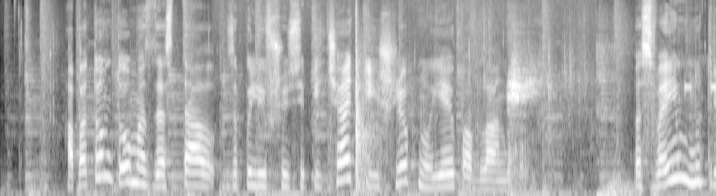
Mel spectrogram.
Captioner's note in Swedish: med en smäll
